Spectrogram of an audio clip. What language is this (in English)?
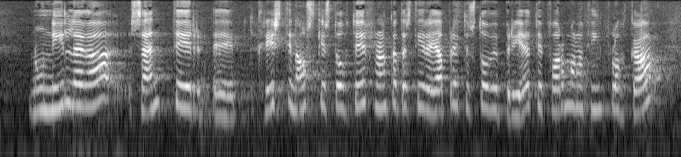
Icelandic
